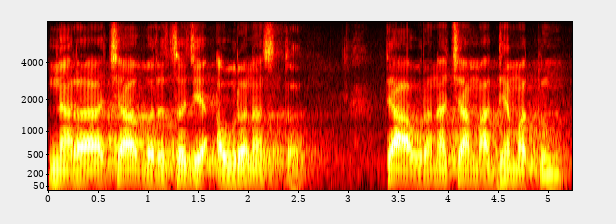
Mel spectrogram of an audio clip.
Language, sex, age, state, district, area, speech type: Marathi, male, 18-30, Maharashtra, Satara, urban, spontaneous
